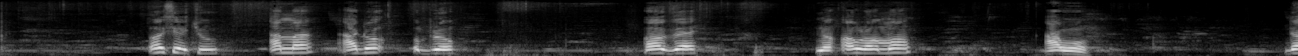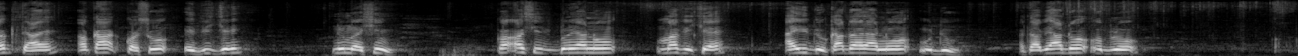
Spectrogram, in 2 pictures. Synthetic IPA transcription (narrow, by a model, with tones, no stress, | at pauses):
o˦si˦e˨t͡ʃu˨ | a˨mã˦a̰˨ɖo˦˨ | blo˦ | ɔ˦vɛ˦ | nɔ̃˨ʔɔ˦wlo˦mɔ̃˦ | a˨wo˨ | dɔ˦kta˨e˦ | ɔ˦ka˦kɔ˨sʊ˦e˨vi˦d͡ʒe˦ | nũ˦mã˨ʃi˦n˨ | kɔ˦ʔɔ˦si˨ɡ͡bo˦ja˦nʊ˦ | mã˦fi˨t͡ʃɛ˦ | a˨ji˦du˨ka˦dɔ˦a˨nʊ̃˦u˨du˨ | ɔ˨ta˨bi˦a˦dʊ˦ʔo˨blo˦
